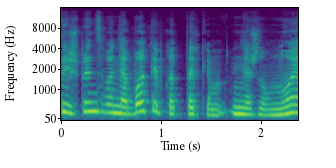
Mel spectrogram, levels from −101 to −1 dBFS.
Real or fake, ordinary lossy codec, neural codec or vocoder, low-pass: real; AAC, 48 kbps; none; 14.4 kHz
